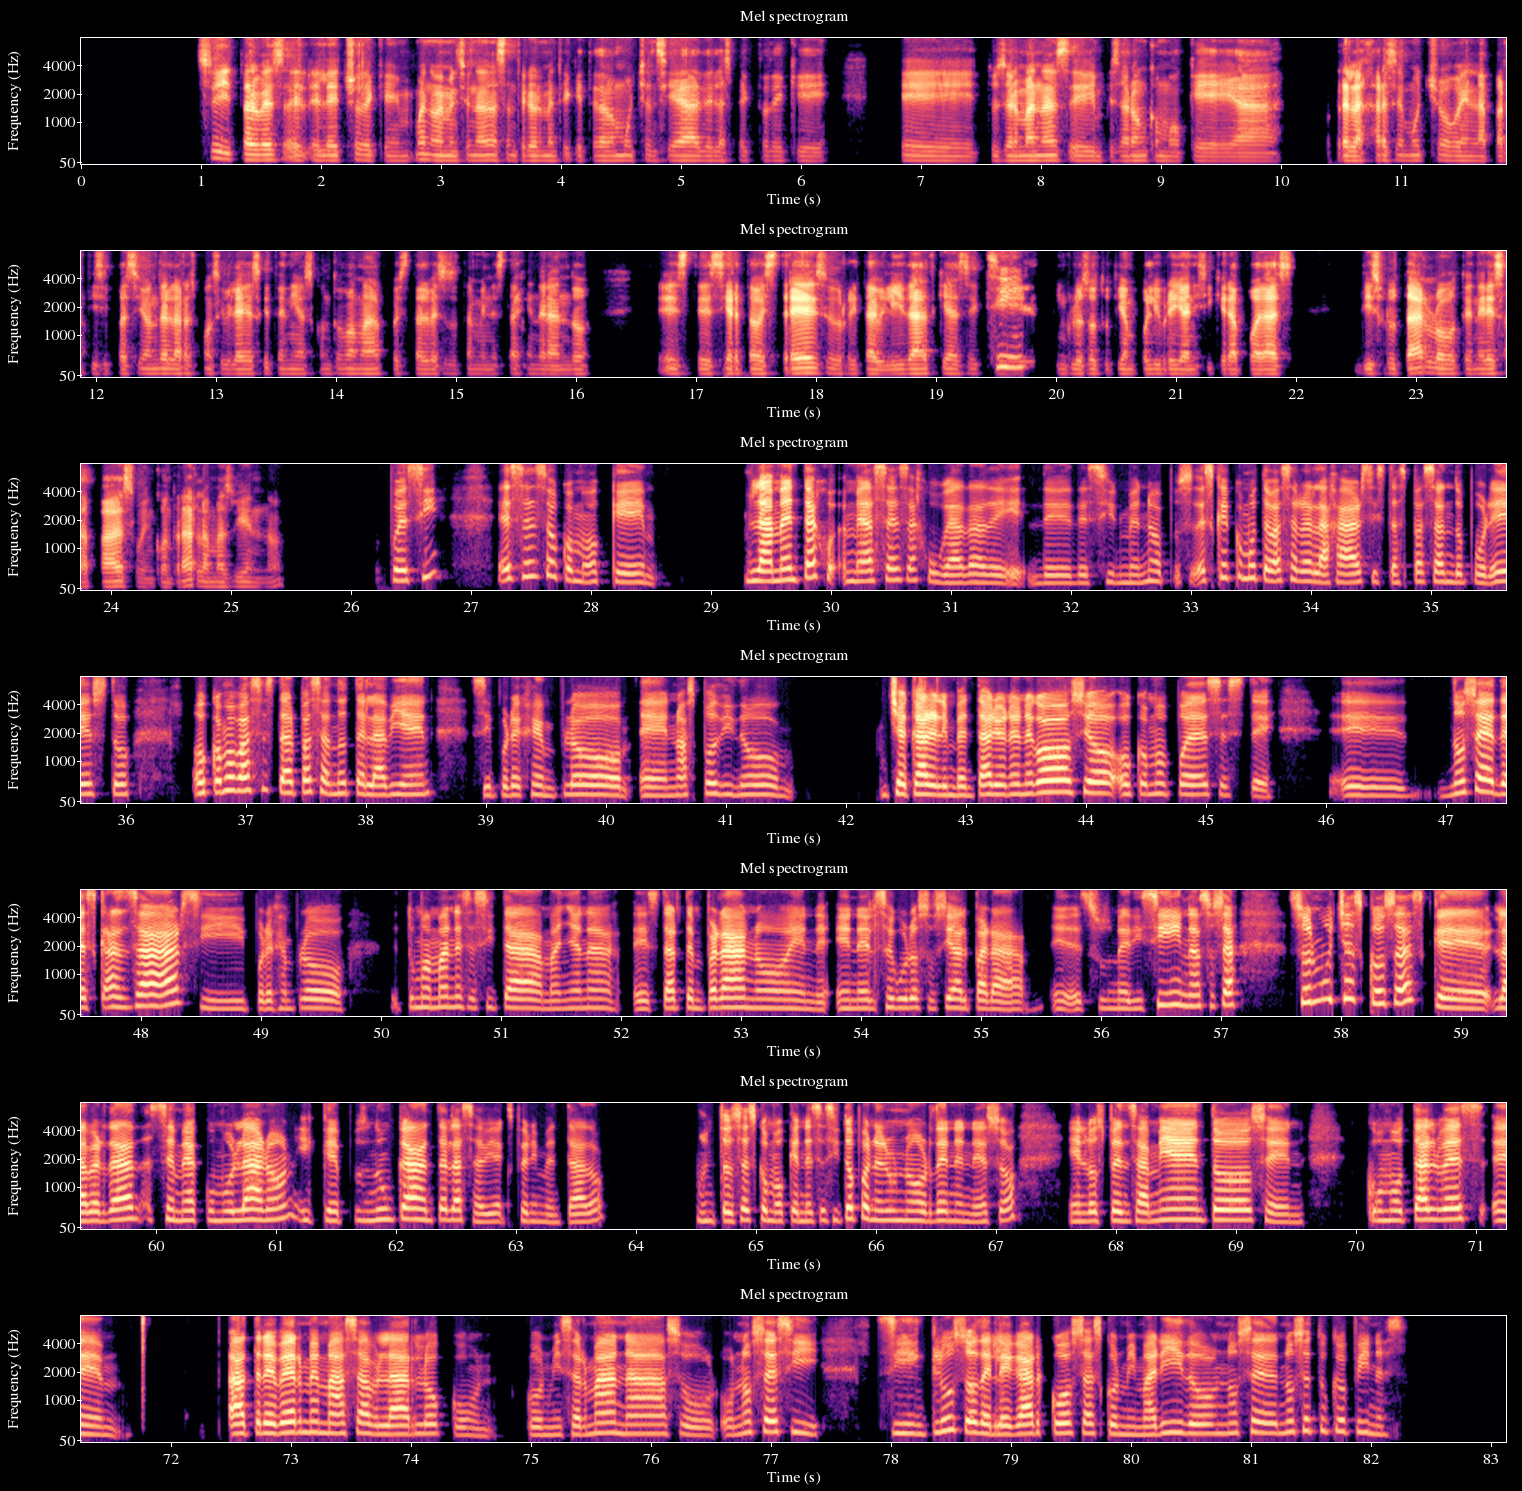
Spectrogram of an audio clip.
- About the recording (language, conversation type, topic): Spanish, advice, ¿Cómo puedo manejar sentirme abrumado por muchas responsabilidades y no saber por dónde empezar?
- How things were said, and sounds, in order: tapping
